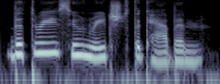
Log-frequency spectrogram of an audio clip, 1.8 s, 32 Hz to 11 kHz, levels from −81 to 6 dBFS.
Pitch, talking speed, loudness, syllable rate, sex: 215 Hz, 195 wpm, -20 LUFS, 4.9 syllables/s, female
